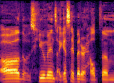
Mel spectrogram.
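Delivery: plain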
